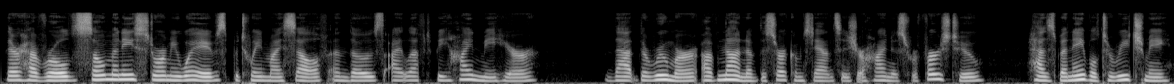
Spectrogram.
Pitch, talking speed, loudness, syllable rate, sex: 185 Hz, 175 wpm, -17 LUFS, 4.9 syllables/s, female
